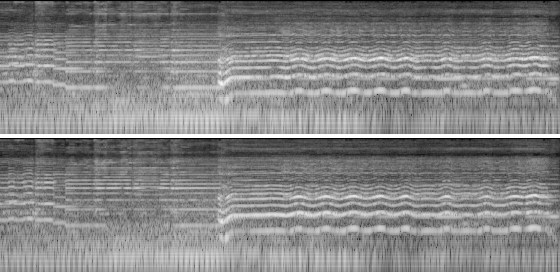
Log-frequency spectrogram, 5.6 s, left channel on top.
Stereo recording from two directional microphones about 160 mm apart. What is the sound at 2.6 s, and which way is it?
Music, 15° right (ahead or behind).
